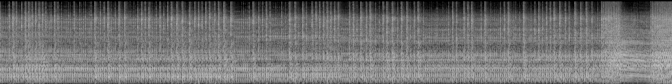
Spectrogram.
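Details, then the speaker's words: Homelite Super 1130G chainsaw after replacing an out-of-range, swollen condenser, muffler off: loud, raspy, high-pitched buzz holding a steady fast run with no misfire gaps; now fires and runs fine. "I would have the muffler assembled, but that's not good. I'll have to put a helicoil in there so that I can actually put this back together and run it without it sounding like, well, a ratted out dirt bike."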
